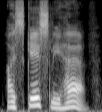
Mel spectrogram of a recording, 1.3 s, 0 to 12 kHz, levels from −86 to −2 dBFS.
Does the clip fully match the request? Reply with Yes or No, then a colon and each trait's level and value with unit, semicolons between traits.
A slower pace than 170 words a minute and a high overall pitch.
No: average, 140 wpm; medium, 165 Hz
